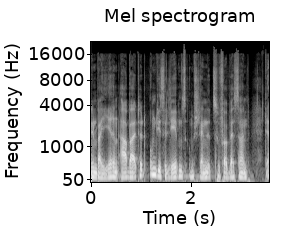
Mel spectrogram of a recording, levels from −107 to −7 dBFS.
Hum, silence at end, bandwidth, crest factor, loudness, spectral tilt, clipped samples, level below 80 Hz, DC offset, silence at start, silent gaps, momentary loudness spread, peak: none; 0 s; 17 kHz; 14 dB; -23 LUFS; -7 dB/octave; under 0.1%; -44 dBFS; under 0.1%; 0 s; none; 5 LU; -8 dBFS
